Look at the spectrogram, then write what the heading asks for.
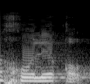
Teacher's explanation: stop کریں گے, قاف ساکن ہو جائے گا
